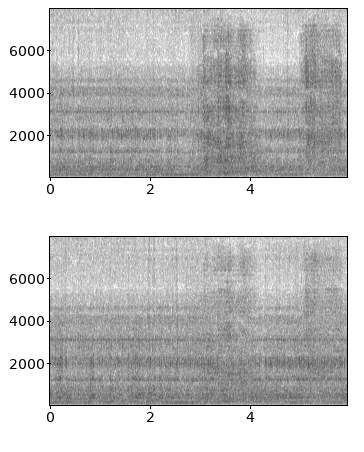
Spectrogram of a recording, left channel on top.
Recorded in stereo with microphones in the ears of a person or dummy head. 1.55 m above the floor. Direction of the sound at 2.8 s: 45° left (ahead or behind).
